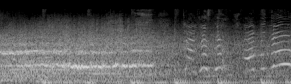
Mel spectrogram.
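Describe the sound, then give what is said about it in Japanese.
Race cars corner through a hairpin on a city street circuit: a long, sustained tire squeal over engine noise, then a fluttering, wavering engine whine as the cars power out of the bend. “トップは直角コーナーを抜けてセブンスアベニューへ。おっとタイムズスクエアヘアピンで再び風見が仕掛ける。”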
